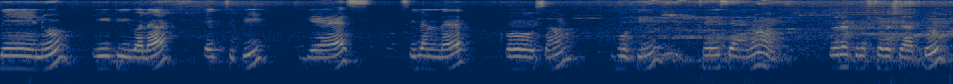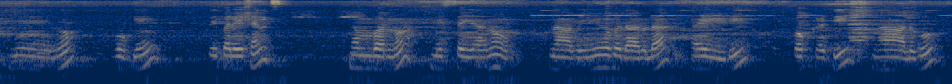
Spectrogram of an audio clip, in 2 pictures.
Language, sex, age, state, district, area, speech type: Telugu, female, 45-60, Telangana, Peddapalli, rural, read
